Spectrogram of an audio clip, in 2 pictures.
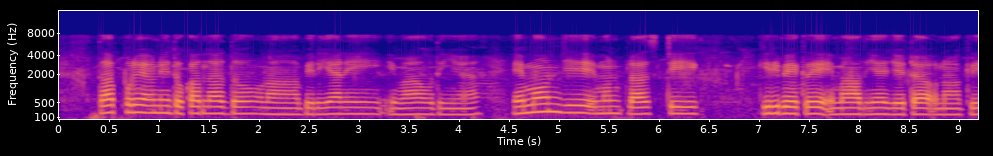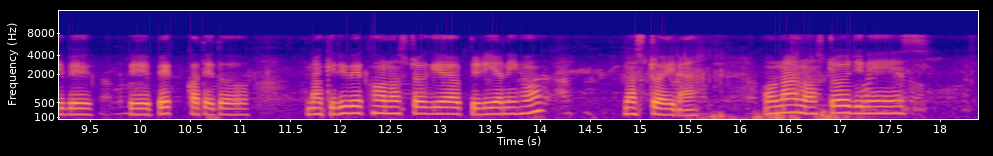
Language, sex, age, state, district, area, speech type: Santali, female, 30-45, West Bengal, Malda, rural, spontaneous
